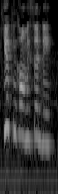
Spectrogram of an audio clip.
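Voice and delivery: put-on nervous girl blurting to the teacher; eager interjection. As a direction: jump in before she mangles the name.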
